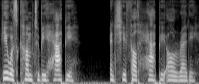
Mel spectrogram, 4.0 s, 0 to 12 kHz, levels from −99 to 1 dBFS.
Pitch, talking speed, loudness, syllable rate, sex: 180 Hz, 165 wpm, -22 LUFS, 4.6 syllables/s, female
